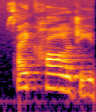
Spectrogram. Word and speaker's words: psychology: so we have psychology no P sound psychology the study of the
